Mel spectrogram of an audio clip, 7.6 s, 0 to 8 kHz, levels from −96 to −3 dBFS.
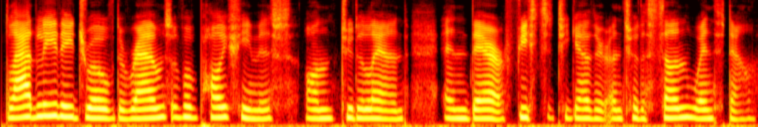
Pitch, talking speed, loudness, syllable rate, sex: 220 Hz, 160 wpm, -18 LUFS, 4.3 syllables/s, female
